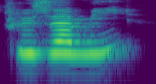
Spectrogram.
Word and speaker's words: plus amis: with a vowel, we are going to pronounce it as a Z. And it's mostly when it's the negation. Ne plus followed by something starting with vowel.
